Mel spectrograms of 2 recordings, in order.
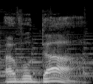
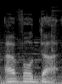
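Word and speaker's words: Avodah (עבודה): Okay, we have the pronunciation now. Avodah. That's what I'm told. Avodah. A-V-O-D-A-H. In Hebrew is Avodah.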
